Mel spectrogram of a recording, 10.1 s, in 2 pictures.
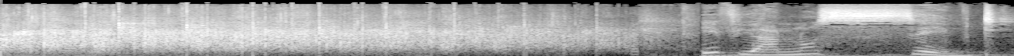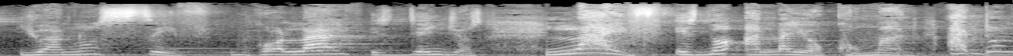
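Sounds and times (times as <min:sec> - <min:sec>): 
audience clapping: 0:00.0 - 0:03.5
speech: 0:03.5 - 0:10.1.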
